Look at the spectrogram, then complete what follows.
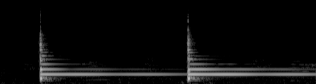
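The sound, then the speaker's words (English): Two tabla dayan strokes played with the first finger in the middle area of the drumhead, the note called din, each a sharp attack followed by a clear, sustained pitched ring that fades slowly. The strokes are spaced about a second and a half apart, with no talking. “And then if I use my first finger in the middle area, that note is called din, and it sounds like this.”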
